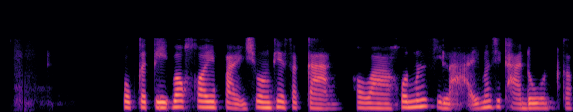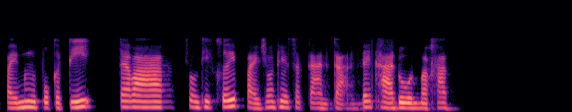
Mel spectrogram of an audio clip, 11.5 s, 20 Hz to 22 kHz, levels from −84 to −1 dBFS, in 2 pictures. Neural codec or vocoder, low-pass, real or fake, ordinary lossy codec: autoencoder, 48 kHz, 32 numbers a frame, DAC-VAE, trained on Japanese speech; 5.4 kHz; fake; none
